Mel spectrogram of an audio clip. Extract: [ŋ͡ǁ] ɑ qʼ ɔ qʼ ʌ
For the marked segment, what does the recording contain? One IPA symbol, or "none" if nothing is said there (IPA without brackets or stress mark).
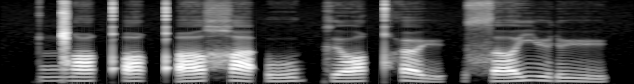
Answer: ŋ͡ǁ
